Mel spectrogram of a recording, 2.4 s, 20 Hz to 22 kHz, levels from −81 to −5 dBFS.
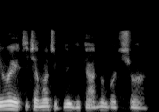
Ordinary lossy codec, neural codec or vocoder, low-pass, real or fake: none; codec, 16 kHz, 2 kbps, FreqCodec, larger model; 7.2 kHz; fake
